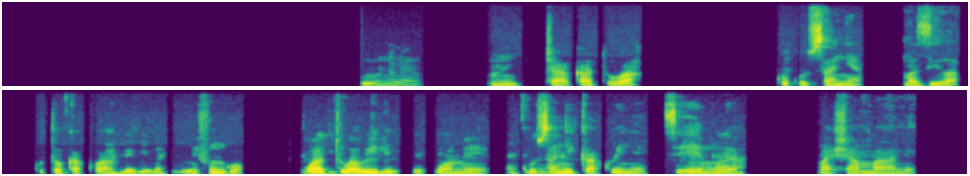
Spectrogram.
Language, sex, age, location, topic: Swahili, male, 36-49, Wajir, agriculture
